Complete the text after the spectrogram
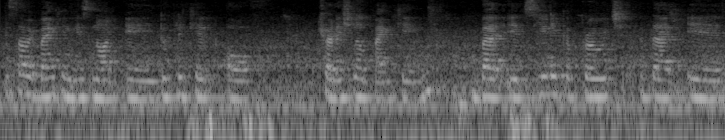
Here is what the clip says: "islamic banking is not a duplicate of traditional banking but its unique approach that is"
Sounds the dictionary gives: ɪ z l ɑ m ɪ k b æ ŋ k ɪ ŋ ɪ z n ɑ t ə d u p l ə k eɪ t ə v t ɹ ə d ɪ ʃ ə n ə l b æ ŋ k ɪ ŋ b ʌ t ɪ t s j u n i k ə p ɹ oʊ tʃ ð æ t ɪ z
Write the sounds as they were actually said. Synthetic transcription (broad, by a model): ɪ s l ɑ m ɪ k b æ ŋ k ɪ ŋ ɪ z n ɑ t ə d u p l ə k eɪ t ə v t ɹ ə d ɪ ʃ ə n ə l b æ ŋ k ɪ ŋ b ʌ t ɪ t s j u n i k ə p ɹ oʊ tʃ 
